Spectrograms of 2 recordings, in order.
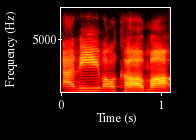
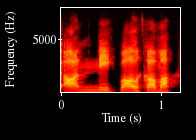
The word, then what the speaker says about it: Anni Valkama: So my name is Anni Valkama, or if we were to pronounce it correctly, but very few English speaking people actually can. In Finnish, we would say Anni Valkama, but either way works.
